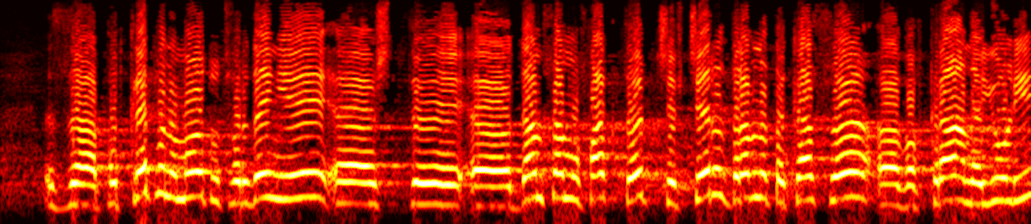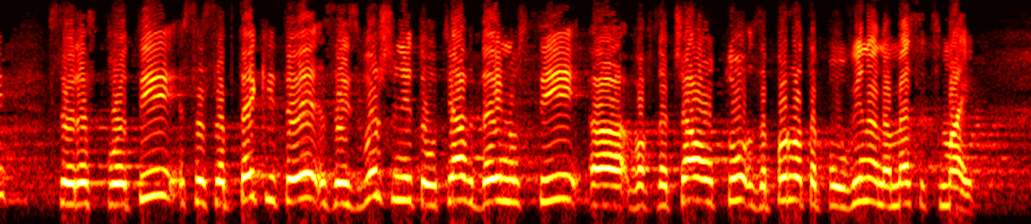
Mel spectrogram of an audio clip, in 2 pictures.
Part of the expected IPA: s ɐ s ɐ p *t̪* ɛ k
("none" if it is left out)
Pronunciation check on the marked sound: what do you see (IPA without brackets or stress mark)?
t̪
